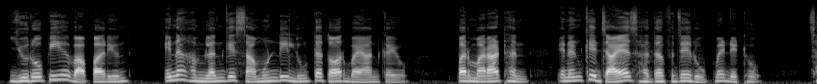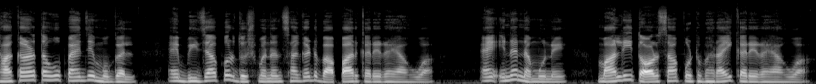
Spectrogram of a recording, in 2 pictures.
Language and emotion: Sindhi, neutral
